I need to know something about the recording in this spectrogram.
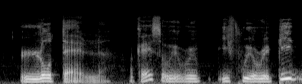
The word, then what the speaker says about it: l'hôtel: starts with H, but remember that in French we don't pronounce H, okay, so basically the first sound of the word is the vowel O, okay, so for the same reason, E needs to disappear.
